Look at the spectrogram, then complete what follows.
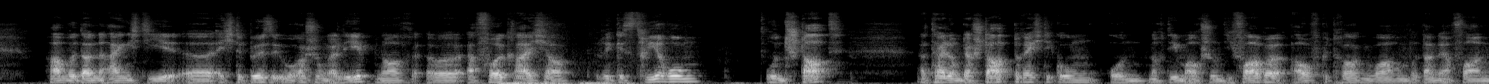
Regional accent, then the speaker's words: Germany; dass wir als Deutsche da waren, auch die einzigen Deutschen, auch die einzigen überhaupt, die keine britische Nationalität hatten.

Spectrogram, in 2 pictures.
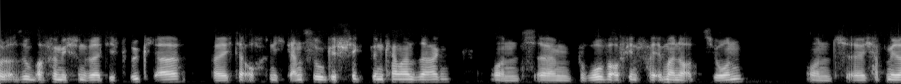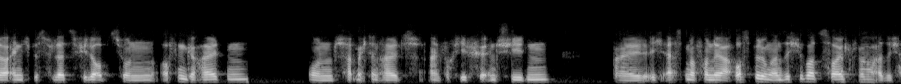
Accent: Hamburg, Germany; Ihr habt ja gerade schon gesagt, also ich komme aus Hamburg.

